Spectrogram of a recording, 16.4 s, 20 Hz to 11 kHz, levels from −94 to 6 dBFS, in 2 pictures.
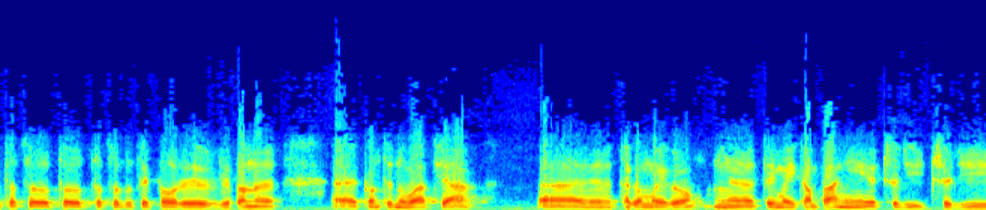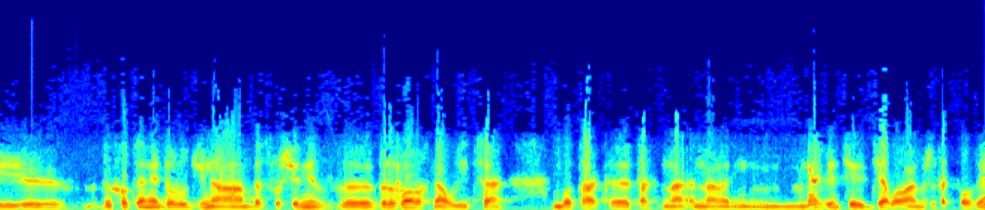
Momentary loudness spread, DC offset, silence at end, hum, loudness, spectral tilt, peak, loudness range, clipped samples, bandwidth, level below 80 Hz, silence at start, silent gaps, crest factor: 6 LU; under 0.1%; 0 s; none; -17 LUFS; -9 dB/octave; -2 dBFS; 2 LU; under 0.1%; 6.2 kHz; -50 dBFS; 0 s; none; 14 dB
